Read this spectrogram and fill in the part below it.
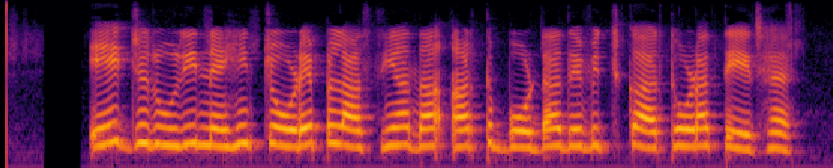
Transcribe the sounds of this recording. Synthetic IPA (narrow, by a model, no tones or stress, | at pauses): eːd͡ʒəɾuːɾiːnəɦĩːt͡ʃoːɽeːpəlaːsɪjãːd̪ãːʔəɾt̪ʰboːɖãːd̪eːʋɪt͡ʃkəɾt̪ʰoːɽaːt̪eːd͡ʒɦɛː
